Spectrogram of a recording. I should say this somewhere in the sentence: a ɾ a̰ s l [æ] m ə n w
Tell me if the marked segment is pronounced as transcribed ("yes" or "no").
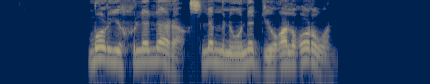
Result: yes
